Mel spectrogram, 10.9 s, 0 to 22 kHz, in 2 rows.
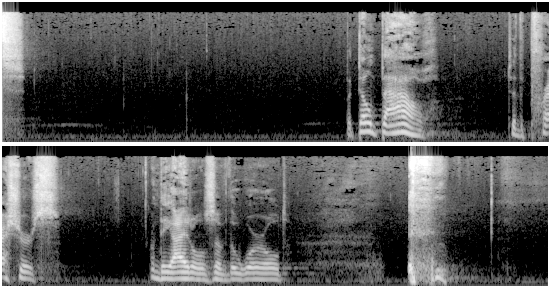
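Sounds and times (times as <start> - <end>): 
speech: 3.4 - 4.4, 5.1 - 6.1, 6.9 - 8.4, 9.5 - 10.0
cough muffled by a face mask: 9.5 - 10.1.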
